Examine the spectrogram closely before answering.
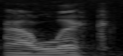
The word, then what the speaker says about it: Alec: Why doesn't the lovely Miss Tia tell us all about the Alex Bradley American classic Gordo? Gordo. The wrapper Tell us about the ALEC. ALEC. Was he saying it wrong?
